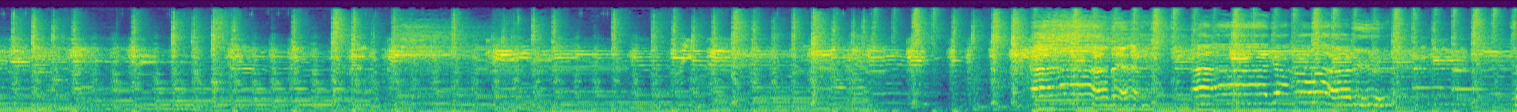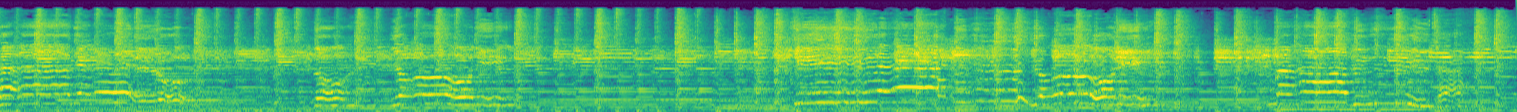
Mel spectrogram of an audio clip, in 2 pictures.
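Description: Live rock band playing: electric guitars and drums in an instrumental passage that drops back briefly about nine seconds in, after which a male lead vocal comes in and sings over the band.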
